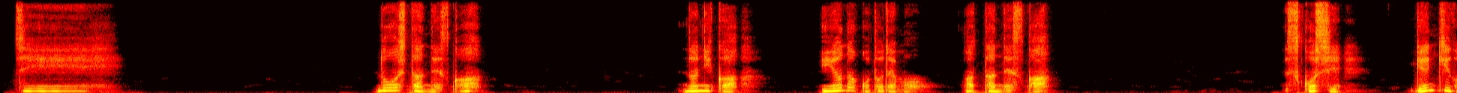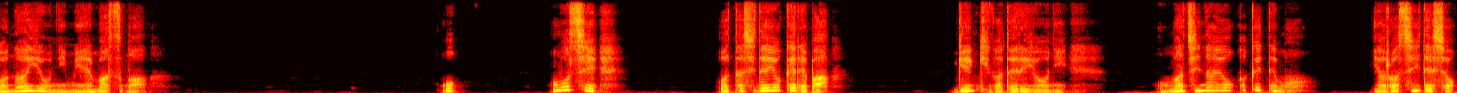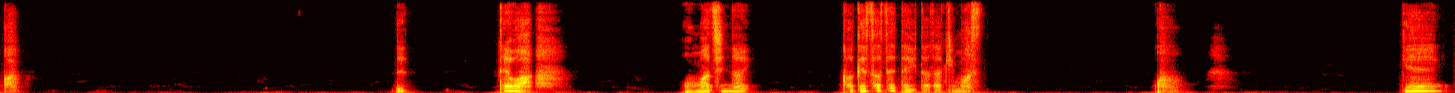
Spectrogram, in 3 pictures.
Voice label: 風花の応援メッセージ

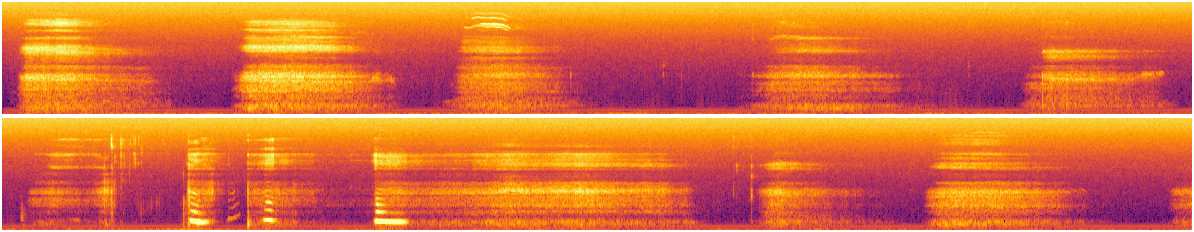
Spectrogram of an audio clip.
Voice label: 添い寝 右側; 羽衣の添い寝♪右側

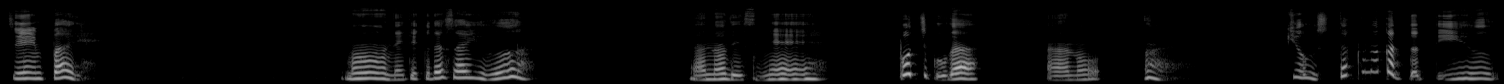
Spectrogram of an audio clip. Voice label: 耳舐め, おやすみなさい; バイノーラルコース

